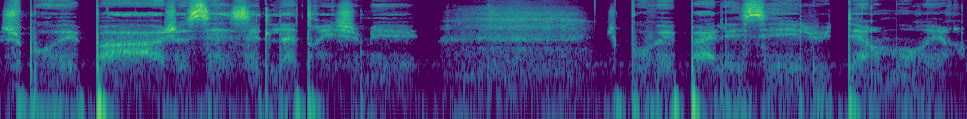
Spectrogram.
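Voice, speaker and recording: Someone is whispering. Background noise is noticeable. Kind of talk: ASMR gaming commentary. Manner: whispered.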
